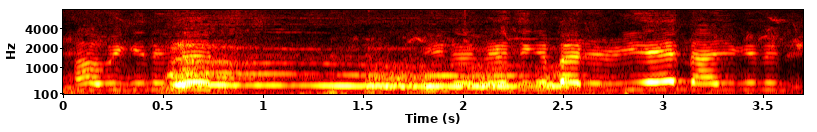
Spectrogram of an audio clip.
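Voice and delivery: high, agitated volley of questions; retold outburst of alarmed disbelief; incredulous wife. Wife's incredulous reaction, retold.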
